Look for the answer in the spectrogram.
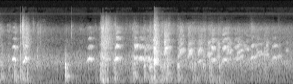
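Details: Blue jays (Cyanocitta cristata) make funny sounds: a jumble of short clipped notes, soft nasal tones mixed with sharp clicks and rattly bursts, tumbling quickly over a few seconds, with some wing flutters.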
